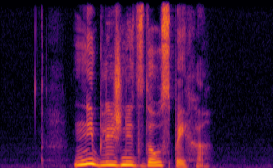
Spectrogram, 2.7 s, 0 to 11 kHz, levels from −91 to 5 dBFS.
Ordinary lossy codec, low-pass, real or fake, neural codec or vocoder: none; none; real; none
